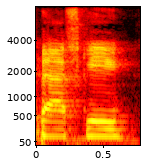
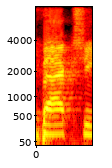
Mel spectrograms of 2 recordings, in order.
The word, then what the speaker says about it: Bakshi: We're saying Bakshi and you're saying Bashki. I think it's Bakshi.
